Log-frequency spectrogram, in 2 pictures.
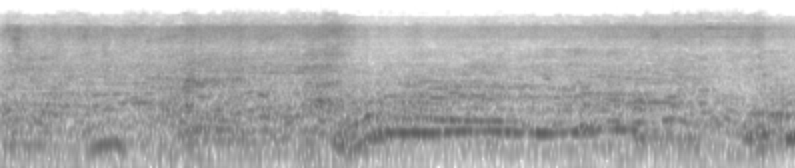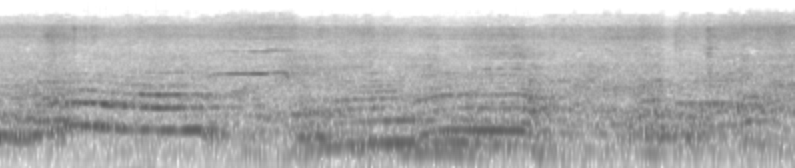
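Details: During the unloading of cattle, including a huge cow said to have legs like an elephant, drawn-out moos bend up and down in pitch, with human speech and engine noise behind.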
